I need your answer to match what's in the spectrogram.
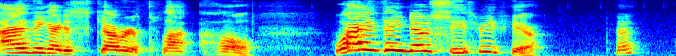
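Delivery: put-on very high, slow, sloppy drunken slur. Recalling watching the film drunk with a friend, doing a drunk impression of himself. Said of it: "That's my drunk impression of me".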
